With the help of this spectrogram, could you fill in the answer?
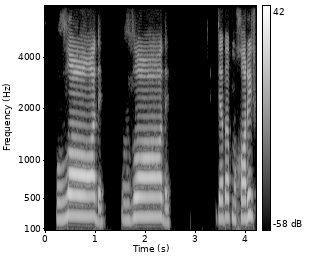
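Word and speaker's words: ض: ज़ाद को प्रोनाउंस करते हुए आप एक तो ये देखना है कि आप भरे हुए मुंह के साथ इसको अदा कर रहे हैं, और दूसरा आपकी जबान की जो साइडें हैं वो कहीं ऊपर वाली दाढ़ों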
